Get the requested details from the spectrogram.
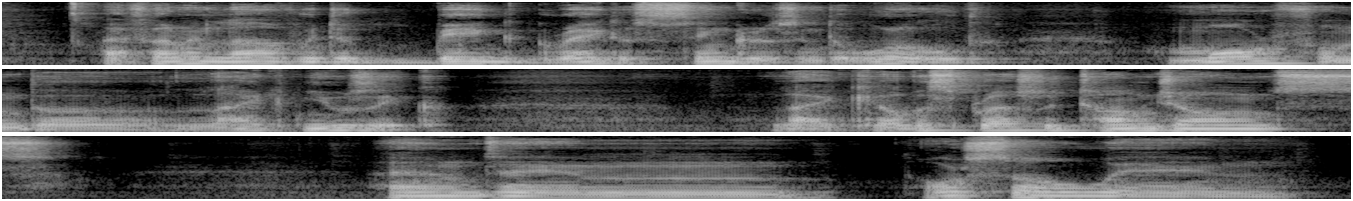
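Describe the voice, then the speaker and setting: A man with a non-native accent speaks at a very slow pace, leaving long, frequent pauses. His fairly low voice has a dark, mellow tone and fairly even intonation. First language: not English. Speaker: amateur singer. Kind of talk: personal monologue. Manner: halting.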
